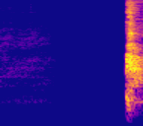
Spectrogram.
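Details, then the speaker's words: A single sharp, loud cough after a faint stretch of low noise and a brief silence, from a livestream host; cough. "So I do apologize if I'm coughing or I sound a little raspy."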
